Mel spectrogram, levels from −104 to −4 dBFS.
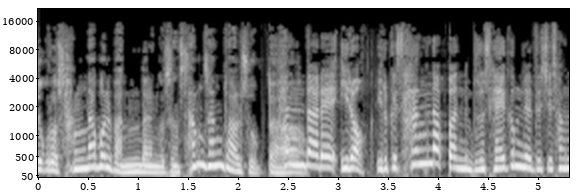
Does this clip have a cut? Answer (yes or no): yes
